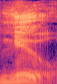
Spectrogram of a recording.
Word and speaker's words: Nu: So the Greek alphabet, after Mu comes Nu, and it is spelled N-U, but it's pronounced new.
